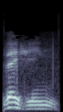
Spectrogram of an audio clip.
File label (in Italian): "vexin", genovese; ve'ZiN/ (vicino)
